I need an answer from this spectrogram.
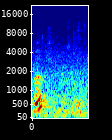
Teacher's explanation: He has to eliminate any vowel sound. He just says B. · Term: consonant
